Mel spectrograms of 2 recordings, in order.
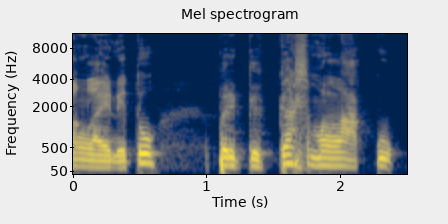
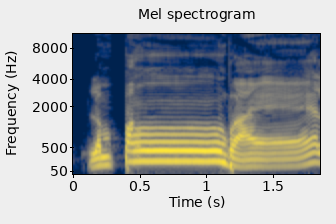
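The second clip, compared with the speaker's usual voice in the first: "lempeng" drawn out on one held note; monotone, straight; 6 semitones higher, 5 dB louder, much slower than usual. Shown as a demonstration. Teacher mocks undramatic speech, long straight "lempeng". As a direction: stretch "lempeng" out, then "bae". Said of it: "Yang dramatis lah intinya, jangan".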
